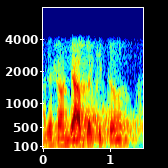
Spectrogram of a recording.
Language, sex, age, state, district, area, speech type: Kannada, male, 30-45, Karnataka, Hassan, urban, conversation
